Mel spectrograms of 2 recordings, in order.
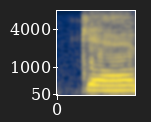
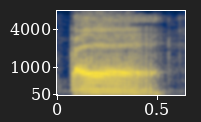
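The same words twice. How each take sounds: First: "कै" with an ordinary front "k"; plain K. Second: "कै" with a throaty "q", as "qai"; dotted Q. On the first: Teacher showing what it is not, "कै" with plain k. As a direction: say "कै" as "kai", tongue not pulled back. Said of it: "कै नहीं". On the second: Teacher pointing out the dot, "कै" said as "qai". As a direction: pull the k of "कै" back to the uvula. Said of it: "क के नीचे बिंदु है देखिए". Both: Shown as a demonstration.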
